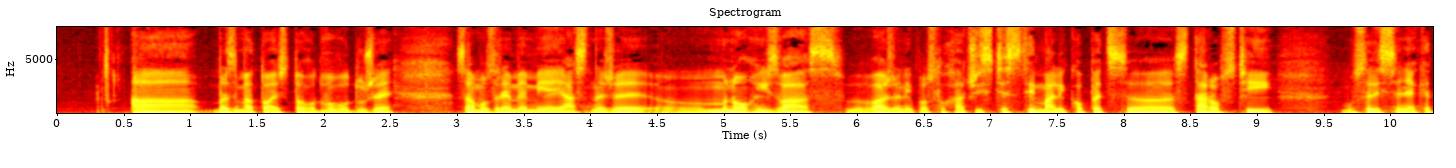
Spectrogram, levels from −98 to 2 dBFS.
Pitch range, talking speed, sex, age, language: 105-120 Hz, 165 wpm, male, 30-49, Slovak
